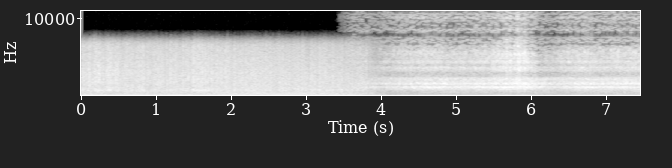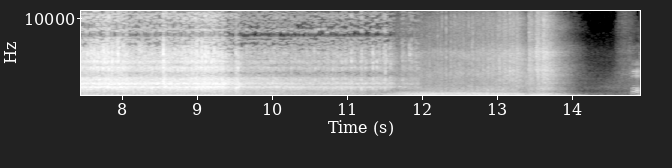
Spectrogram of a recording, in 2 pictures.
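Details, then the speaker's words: WW2-era Meteor V12 tank engine with new magnetos and fuel pumps: catches and settles into a loud, steady open-exhaust rumble before shutting down; runs evenly, healthy. "the engine fires up which will demonstrate for you now that it is a runner and it makes absolutely stunning noises you can feel the thing start up"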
